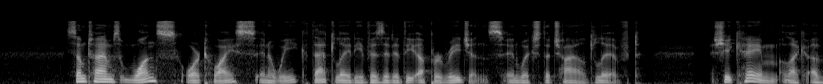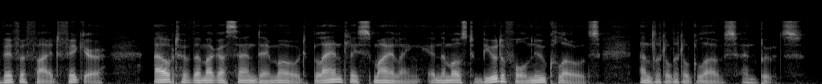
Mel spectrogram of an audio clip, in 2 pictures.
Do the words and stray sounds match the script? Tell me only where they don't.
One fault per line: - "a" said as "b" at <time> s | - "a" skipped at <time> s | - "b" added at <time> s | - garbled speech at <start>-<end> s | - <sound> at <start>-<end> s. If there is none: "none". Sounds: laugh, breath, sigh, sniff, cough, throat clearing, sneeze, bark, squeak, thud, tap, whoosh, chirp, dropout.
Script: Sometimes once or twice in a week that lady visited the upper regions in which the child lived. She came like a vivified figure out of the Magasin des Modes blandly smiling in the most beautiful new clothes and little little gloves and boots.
none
